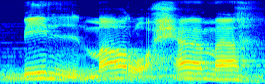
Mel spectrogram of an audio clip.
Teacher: را کو پر ادا کریں گے، اس کے بعد ہا اور میم کو لمبا نہیں کریں گے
